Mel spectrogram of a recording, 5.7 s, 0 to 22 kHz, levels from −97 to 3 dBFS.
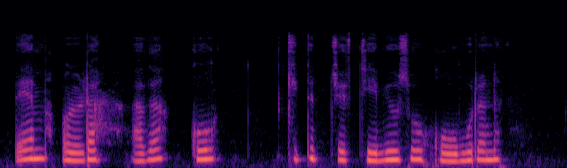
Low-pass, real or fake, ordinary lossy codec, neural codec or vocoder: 9.9 kHz; fake; none; codec, 24 kHz, 0.9 kbps, WavTokenizer, medium speech release version 1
